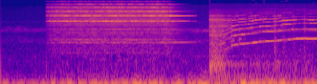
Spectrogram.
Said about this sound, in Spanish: Ay, señora, disculpe. Disculpe que me haya atrevido a tocar el timbre. Es que ando perdido.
